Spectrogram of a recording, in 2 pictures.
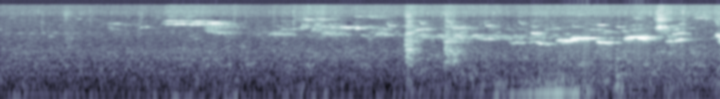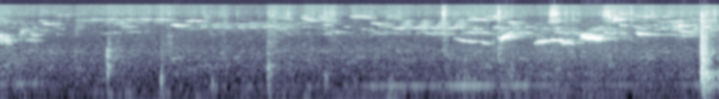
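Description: Small birds chirping and twittering in a rapid jumble of short, high notes, busiest from about four seconds in; a sharp knock right at the end.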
